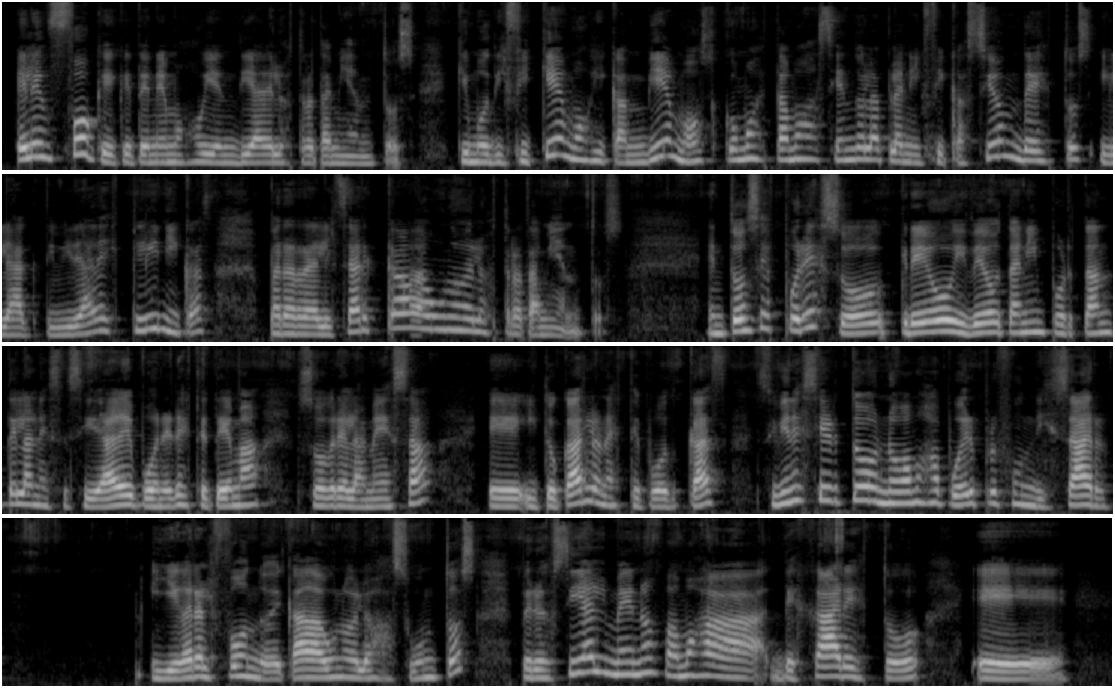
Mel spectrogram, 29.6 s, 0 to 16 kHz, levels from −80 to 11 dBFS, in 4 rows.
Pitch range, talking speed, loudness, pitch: 180-245 Hz, 170 wpm, -25 LUFS, 205 Hz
